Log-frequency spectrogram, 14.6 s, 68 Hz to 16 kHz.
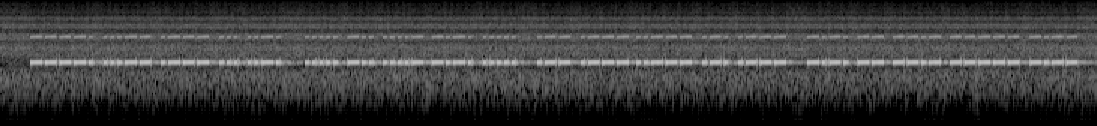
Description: Morse code, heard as a keyed tone, hand-sent with a paddle, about 25 wpm, 1070 Hz, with room echo. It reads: 93JSF 5D4C5 WJ2RJ CMQ0Y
